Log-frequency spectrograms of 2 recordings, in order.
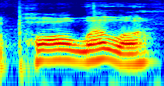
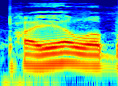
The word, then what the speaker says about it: paella: Okay, episode 172, Taramusa instead of Taramasu, Lafroyage instead of Lafroig, Paulella instead of Paella by Gusto Eroa instead of Gusto Eroa, Gelato instead of Gelato.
